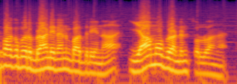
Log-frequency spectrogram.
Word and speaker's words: Jamo: நெக்ஸ்ட்டு பார்க்க போகிற பிராண்ட் என்னன்னு பார்த்துட்டிங்கன்னா யாமோ பிராண்டுன்னு சொல்லுவாங்க. இது இங்கே நிறைய பேர் வந்து ஜாமோ அப்படின்னு சொல்லி நம்ம உச்சரிப்பை மாற்றிட்டோம். ஸோ ப்ரொனன்சன் படி இதோட என்னன்னு பார்த்துட்டிங்கன்னா யாமோ அப்படின்னு தான் நம்ம சொல்லுவோம். இந்த யாமோ ஸ்பீக்கரில் 5.1 ஸ்பீக்கர் பாக்கெட் தான் நம்ம எடுத்துருக்குறோம்.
